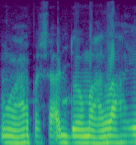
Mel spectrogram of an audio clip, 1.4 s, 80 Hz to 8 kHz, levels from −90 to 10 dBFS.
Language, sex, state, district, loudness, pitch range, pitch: Hindi, male, Bihar, Muzaffarpur, -12 LUFS, 135-140 Hz, 135 Hz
